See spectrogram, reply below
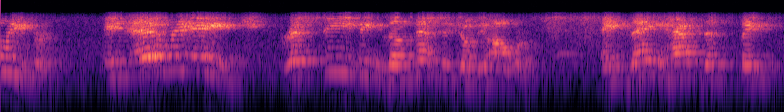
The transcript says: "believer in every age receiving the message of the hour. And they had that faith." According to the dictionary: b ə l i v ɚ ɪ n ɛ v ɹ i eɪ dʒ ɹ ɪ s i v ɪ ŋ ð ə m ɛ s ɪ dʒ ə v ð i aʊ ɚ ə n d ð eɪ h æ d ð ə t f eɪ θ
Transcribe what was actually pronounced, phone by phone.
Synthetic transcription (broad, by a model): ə l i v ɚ ɪ n ɛ v ɹ i eɪ dʒ ɹ ɪ s i v ɪ ŋ ð ə m ɛ s ɪ dʒ ə v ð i aʊ ɚ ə n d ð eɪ h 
